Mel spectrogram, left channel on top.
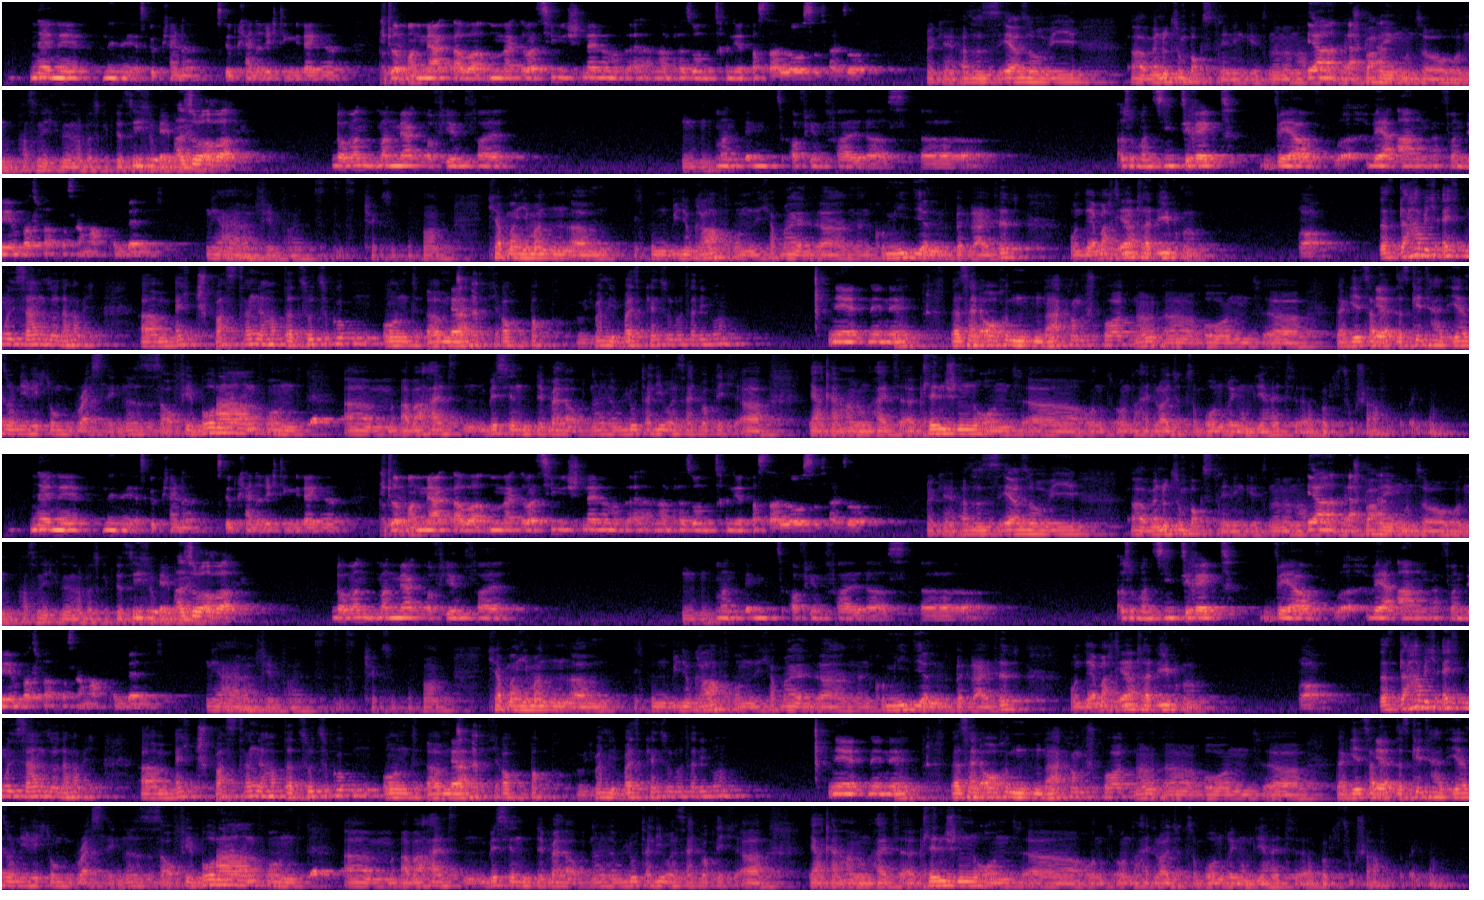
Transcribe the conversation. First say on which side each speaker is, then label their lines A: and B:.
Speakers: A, on the left (about 20°); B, on the left (about 70°).
A: Nee, nee, nee, nee, es gibt keine, es gibt keine richtigen Ränge. Ich
B: Okay,
A: glaube, man merkt aber, man merkt aber ziemlich schnell, wenn man mit einer anderen Person trainiert, was da los ist. Also,
B: okay. Also es ist eher so wie, äh, wenn du zum Boxtraining gehst, ne, dann hast
A: ja,
B: du halt ein
A: ja,
B: Sparring
A: ja.
B: und so und hast du nicht gesehen, aber es gibt jetzt
A: Nee,
B: nicht so wie bei.
A: also aber, aber man, man merkt auf jeden Fall,
B: Mhm.
A: man denkt auf jeden Fall, dass, äh, also man sieht direkt, wer, wer Ahnung hat von dem, was, er- was er macht und wer nicht.
B: Ja, auf jeden Fall. Das, das checkst du sofort. Ich habe mal jemanden, ähm, ich bin Videograf und ich habe mal äh, einen Comedian begleitet und der macht
A: Ja,
B: Lucha Libre. Boah, das, da habe ich echt, muss ich sagen, so, da habe ich ähm, echt Spaß dran gehabt, dazu zu gucken und ähm,
A: ja,
B: da hätte ich auch Bock drauf. Ich weiß nicht, weiß, kennst du Luta Livre?
A: nee, nee, nee.
B: Nee. Das ist halt auch ein ein Nahkampfsport, ne? Äh, und äh, da geht's aber,
A: Ja,
B: das geht halt eher so in die Richtung Wrestling, ne? Das ist auch viel Bodenkampf
A: ah,
B: und
A: ja,
B: ähm, aber halt ein bisschen developed, ne? Luta Livre ist halt wirklich, äh, ja, keine Ahnung, halt äh, clinchen und, äh, und, und halt Leute zum Boden bringen, um die halt äh, wirklich zum Schlafen zu bringen, ne?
